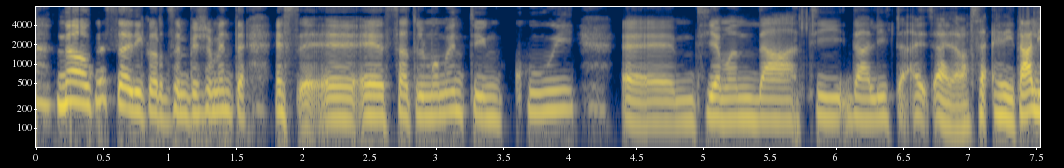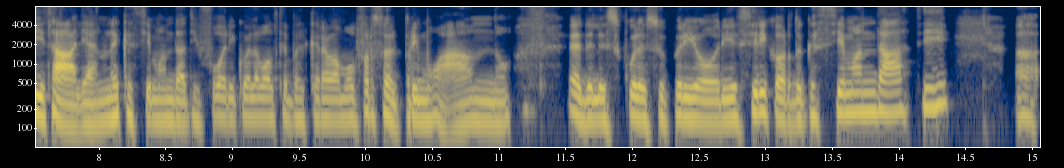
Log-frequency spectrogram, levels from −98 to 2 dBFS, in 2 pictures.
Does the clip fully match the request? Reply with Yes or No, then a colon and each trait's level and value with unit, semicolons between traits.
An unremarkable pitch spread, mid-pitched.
Yes: average, 3.9 semitones; medium, 150 Hz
